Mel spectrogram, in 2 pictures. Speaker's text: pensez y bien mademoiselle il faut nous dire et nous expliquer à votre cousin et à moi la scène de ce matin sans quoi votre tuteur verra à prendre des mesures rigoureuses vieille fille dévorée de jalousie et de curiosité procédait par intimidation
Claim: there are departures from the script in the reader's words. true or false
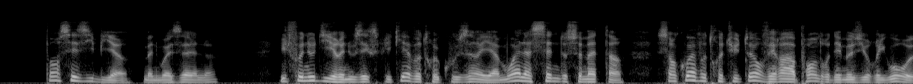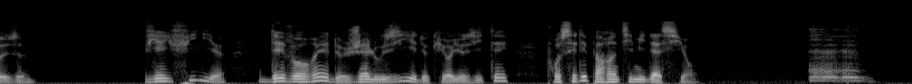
false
